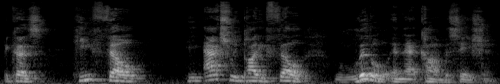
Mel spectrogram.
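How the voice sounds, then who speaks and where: In an echoing, roomy recording, a male online commentator shares informal views using street slang. His mid-range voice has a sing-song lilt, and he talks emphatically and deliberately, frequently posing rhetorical questions to whoever's listening.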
